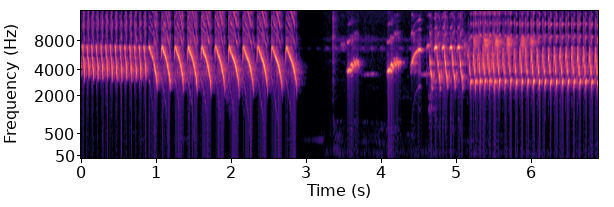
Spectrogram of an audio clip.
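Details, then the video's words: Bottle-green canary in melodious song: a rapid buzzy trill flows into falling whistled notes, breaks off into a brief quiet with a few scattered chips, then resumes as a steady, dense high trill. "Suara Merdu Burung Kenari Hijau Botol"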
